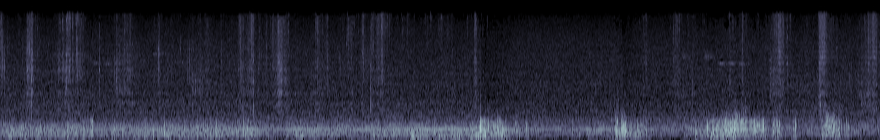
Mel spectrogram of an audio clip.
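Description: Footsteps crunch on loose pebbles.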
